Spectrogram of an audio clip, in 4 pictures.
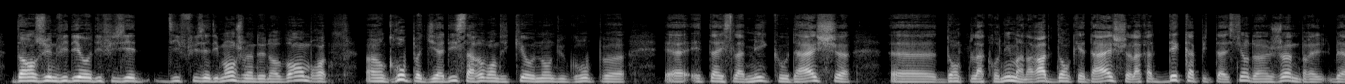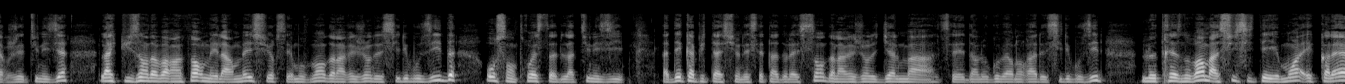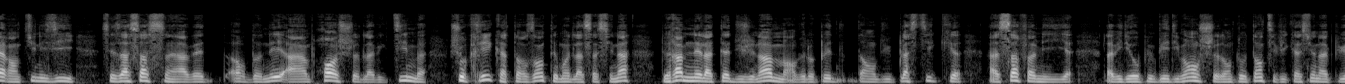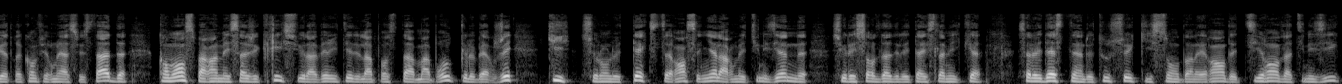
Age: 60-79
